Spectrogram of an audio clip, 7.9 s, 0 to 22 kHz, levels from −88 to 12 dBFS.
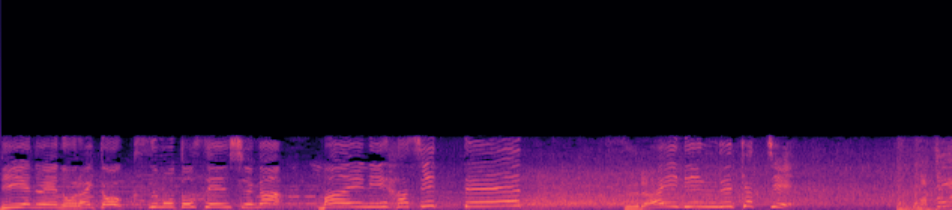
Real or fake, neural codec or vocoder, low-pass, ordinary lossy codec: real; none; none; none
